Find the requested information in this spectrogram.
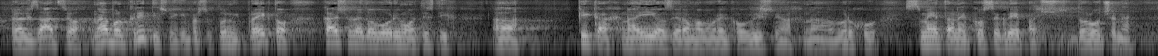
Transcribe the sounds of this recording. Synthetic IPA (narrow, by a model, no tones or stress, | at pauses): ɾɛalizaːt̪sijɔnajbolkɾit̪it͡ʃnixinfɾast̪ɾuk̚t̪uːɾnixpɾɔjeːkt̪ɔwkajʃɛzajd̪ɔɡɔʋɔɾiːmɔɔt̪ist̪ix | ə | kikaxnaiɔziɾɔmabomɾeːkəwɔʋiʃnjaxnaʋəɾxusmeːt̪anɛkɔsɛɡɾepat͡ʃd̪ɔloːt͡ʃɛnɛ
